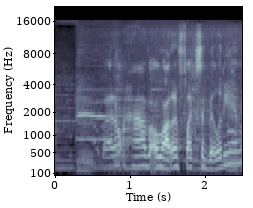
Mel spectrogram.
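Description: A woman speaking in English over soft background music.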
